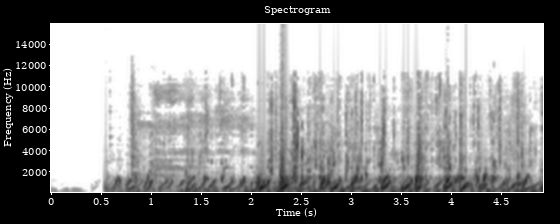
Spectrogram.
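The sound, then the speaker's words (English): Water bubbling and churning continuously in a hot tub high above the Butterfield Park Water Tower after a brief silence, a dense, steady stream of gurgles and pops, moderately loud, with no voices. “Back here in the hot tub high above the Butterfield Park Water Tower”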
